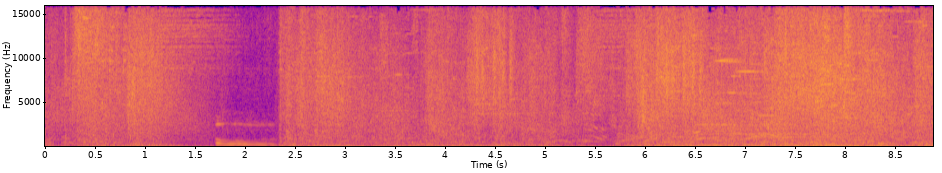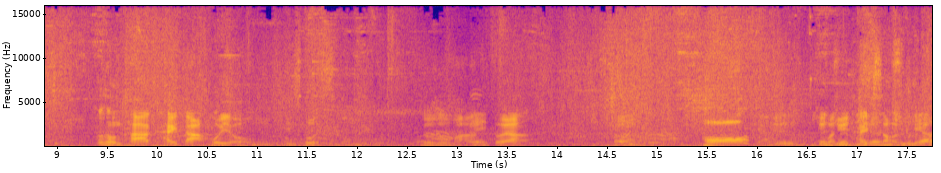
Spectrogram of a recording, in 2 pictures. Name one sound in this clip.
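Game sound effects of spells and hits play throughout.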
